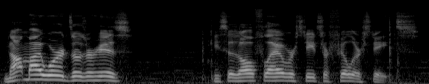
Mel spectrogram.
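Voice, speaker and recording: A man's voice: fairly high pitch, lively intonation, moderate pace, fairly bright tone, smooth, faint music behind. A man hosting a live card break, chatting casually and reading the chat aloud with a joking manner. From Iowa. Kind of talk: casual live-stream chat while opening cards.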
